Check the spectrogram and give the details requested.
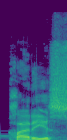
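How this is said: The name is said with Japanese-style pronunciation. "more along the lines of how the Japanese would pronounce it"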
